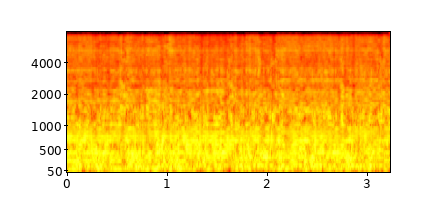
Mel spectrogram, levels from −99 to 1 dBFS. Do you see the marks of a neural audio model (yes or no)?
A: yes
